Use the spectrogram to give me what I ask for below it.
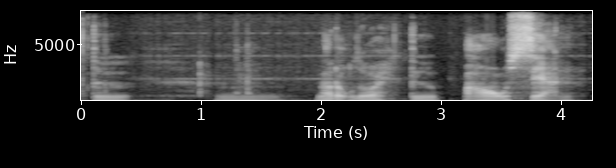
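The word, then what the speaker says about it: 保险: lao động rồi, từ báo sản. Ở đây hai thanh ba đi liền với nhau thì thành cái chữ đầu tiên thành biến thành thành hai, rồi chúng ta đọc là báo sản có nghĩa là bảo hiểm.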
